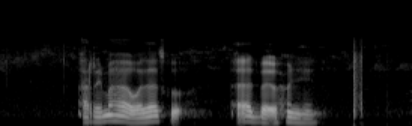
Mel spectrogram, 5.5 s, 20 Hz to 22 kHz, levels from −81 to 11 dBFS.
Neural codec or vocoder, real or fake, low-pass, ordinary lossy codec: none; real; 7.2 kHz; none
